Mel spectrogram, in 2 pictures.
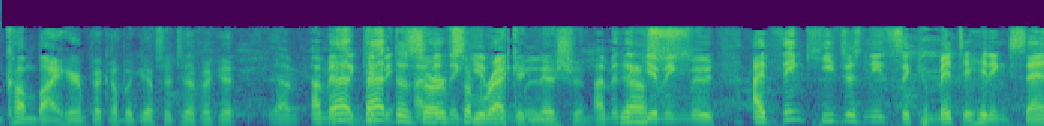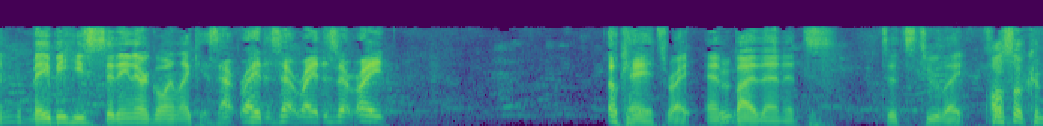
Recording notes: live from Sadies on 4th!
